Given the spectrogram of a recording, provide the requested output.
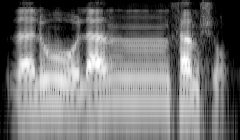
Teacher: إخفاء حقيقي لوقوع الفاء بعد التنوين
